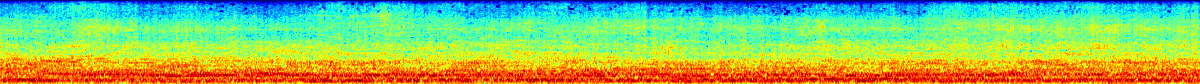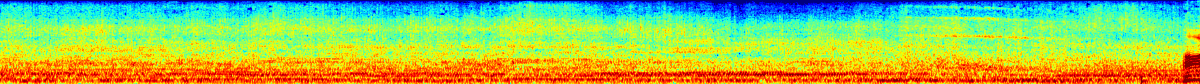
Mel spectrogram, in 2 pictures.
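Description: Sportsman modified race cars' engines running around the oval, a steady drone with engine notes rising and falling as cars accelerate and pass.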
